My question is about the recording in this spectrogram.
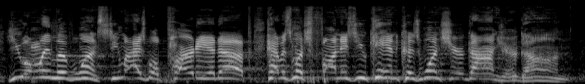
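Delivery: high, loud YOLO cheer; mock party-animal hype, easing off at the end; party-lover. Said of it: "people in the world, they'll say".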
